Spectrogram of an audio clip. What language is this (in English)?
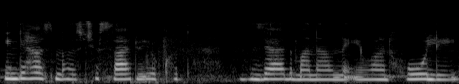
Kashmiri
